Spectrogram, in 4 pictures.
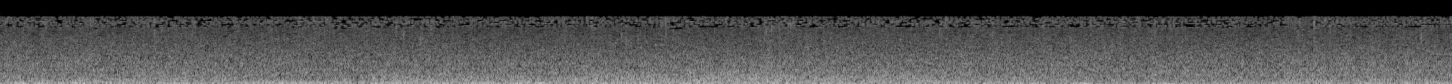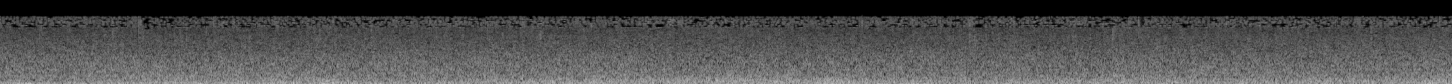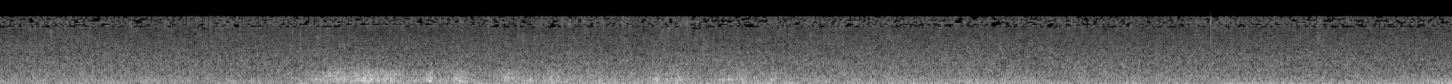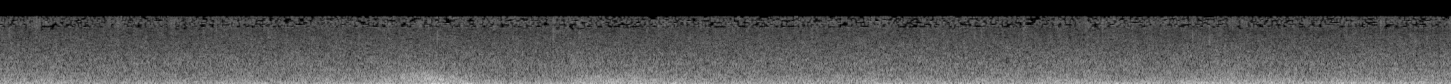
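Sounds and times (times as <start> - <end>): steady rain: 0.0 - 58.0
thunder rolling: 32.1 - 37.6.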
